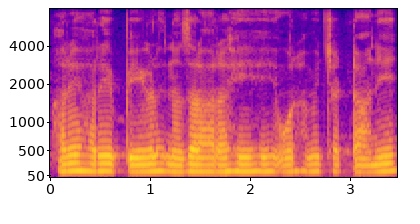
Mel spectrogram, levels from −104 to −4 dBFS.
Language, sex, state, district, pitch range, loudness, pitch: Hindi, female, Madhya Pradesh, Bhopal, 125-130 Hz, -17 LUFS, 130 Hz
